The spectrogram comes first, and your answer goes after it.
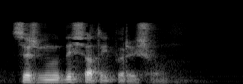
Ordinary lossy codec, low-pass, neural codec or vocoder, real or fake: MP3, 32 kbps; 7.2 kHz; codec, 16 kHz, about 1 kbps, DyCAST, with the encoder's durations; fake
